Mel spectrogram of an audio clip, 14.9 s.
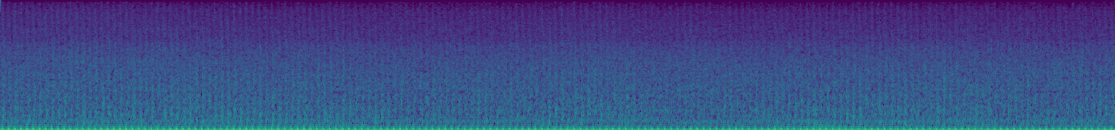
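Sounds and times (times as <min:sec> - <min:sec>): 
giant fan blade low-frequency rumble: 0:00.0 - 0:14.8.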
